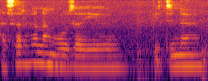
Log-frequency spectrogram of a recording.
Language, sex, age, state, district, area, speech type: Bodo, female, 45-60, Assam, Kokrajhar, rural, spontaneous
